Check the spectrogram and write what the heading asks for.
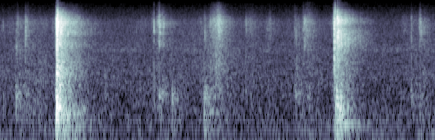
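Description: Two sharp snaps, about three seconds apart, from a young taekwondo student's techniques during the Taegeuk Oh Jang form: the cotton uniform cracking as a strike or block is snapped out. Softer rustles and light bare-foot steps on the foam mat come between them.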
